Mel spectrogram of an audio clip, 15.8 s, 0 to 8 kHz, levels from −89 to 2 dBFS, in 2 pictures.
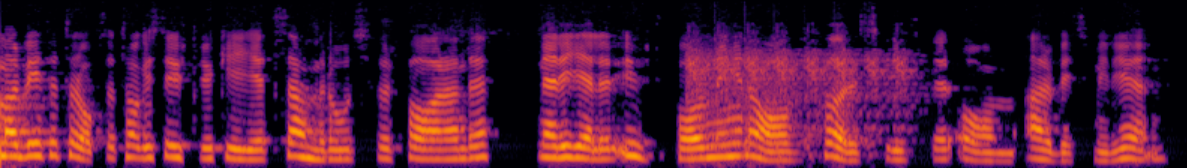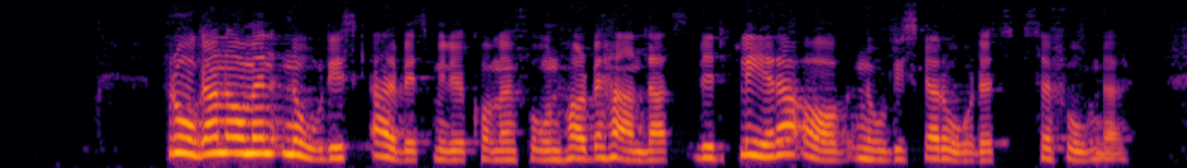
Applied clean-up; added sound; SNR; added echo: classical method spectral subtraction.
